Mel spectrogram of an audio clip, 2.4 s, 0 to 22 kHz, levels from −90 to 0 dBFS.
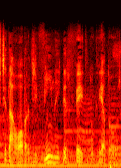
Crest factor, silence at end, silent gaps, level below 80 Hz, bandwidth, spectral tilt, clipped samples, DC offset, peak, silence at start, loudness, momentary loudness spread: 24 dB; 0 s; none; -38 dBFS; 12.5 kHz; -4.5 dB/octave; under 0.1%; 0.2%; -6 dBFS; 0 s; -29 LUFS; 6 LU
